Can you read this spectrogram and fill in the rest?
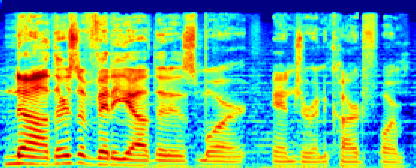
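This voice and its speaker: A man's voice: medium pitch, moderate pace, soft background music. A young man with a nasal voice, swearing and joking through live gameplay commentary on stream from a room at home. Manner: profane, excitable, jokey.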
